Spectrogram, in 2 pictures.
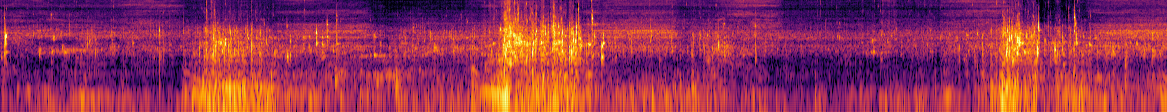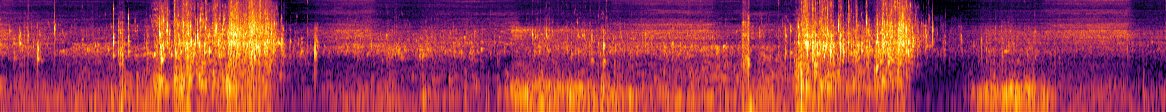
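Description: Scuba regulator breathing underwater: four loud rushes of exhaled bubbles, each one to two seconds long and several seconds apart, with quieter low rumbles of air and water between them.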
